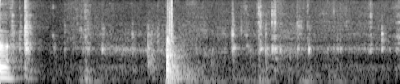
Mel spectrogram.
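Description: A single sharp plastic click a little under a second in as a hinged arm panel on a plastic robot action figure is snapped open, with a few faint handling ticks around it.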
